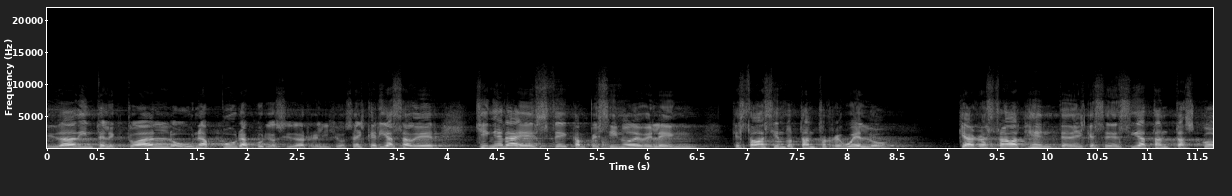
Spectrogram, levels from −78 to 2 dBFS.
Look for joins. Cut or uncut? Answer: cut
